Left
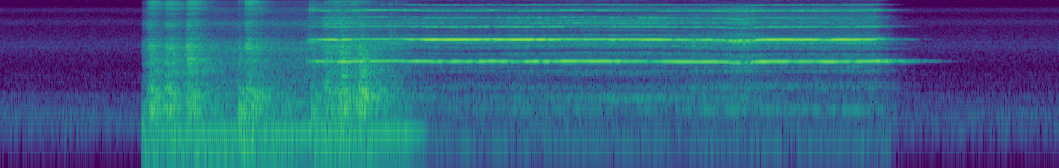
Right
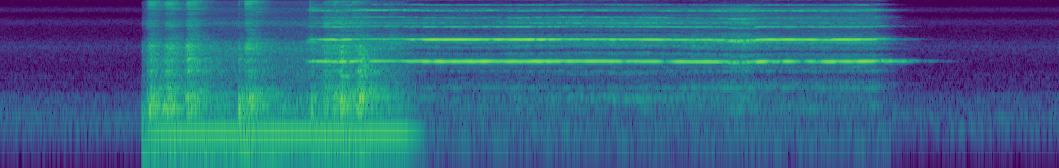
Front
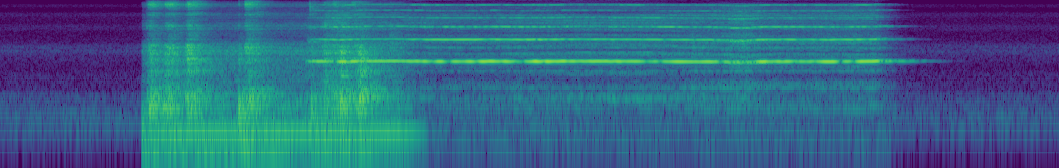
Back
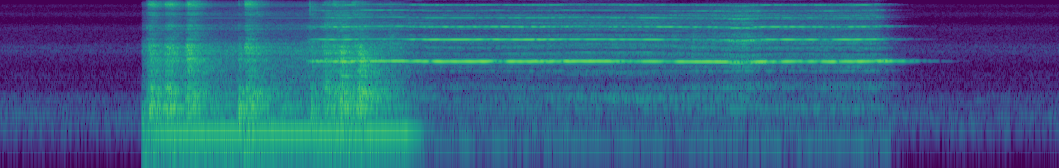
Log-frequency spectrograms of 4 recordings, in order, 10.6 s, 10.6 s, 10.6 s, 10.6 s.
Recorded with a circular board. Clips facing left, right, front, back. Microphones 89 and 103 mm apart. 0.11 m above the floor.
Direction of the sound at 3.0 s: 5° right.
